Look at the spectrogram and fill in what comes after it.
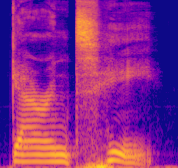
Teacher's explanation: Again, stress on the last syllable. If a word ends in T or E, often it will be stressed at the end.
